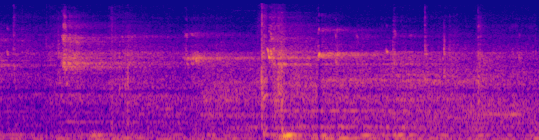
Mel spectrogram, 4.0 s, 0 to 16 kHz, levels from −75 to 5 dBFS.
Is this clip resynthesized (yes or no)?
no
